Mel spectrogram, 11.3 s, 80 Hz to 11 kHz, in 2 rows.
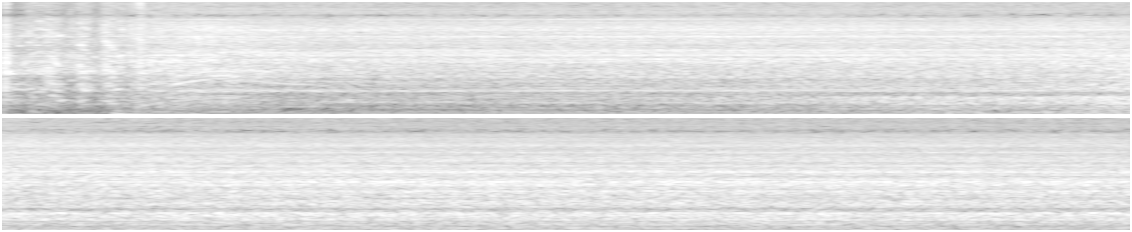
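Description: Audi Q7's 2.0-litre turbocharged engine starting and then running at idle, with loud rushing intake air because the plenum cover is off. It gets a little louder about five seconds in.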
